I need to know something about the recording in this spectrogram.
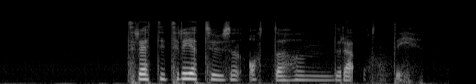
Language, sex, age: Swedish, female, 21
